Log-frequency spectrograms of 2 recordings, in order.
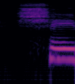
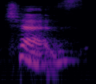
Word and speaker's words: chez: We would spell it S-H-A-Y instead of the French spelling, which is C-H-E-Z, because I want to make sure that nobody accidentally pronounces it ches.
